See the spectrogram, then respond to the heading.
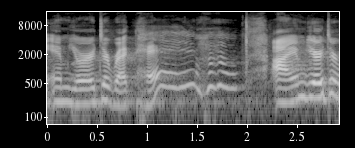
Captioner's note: laughs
